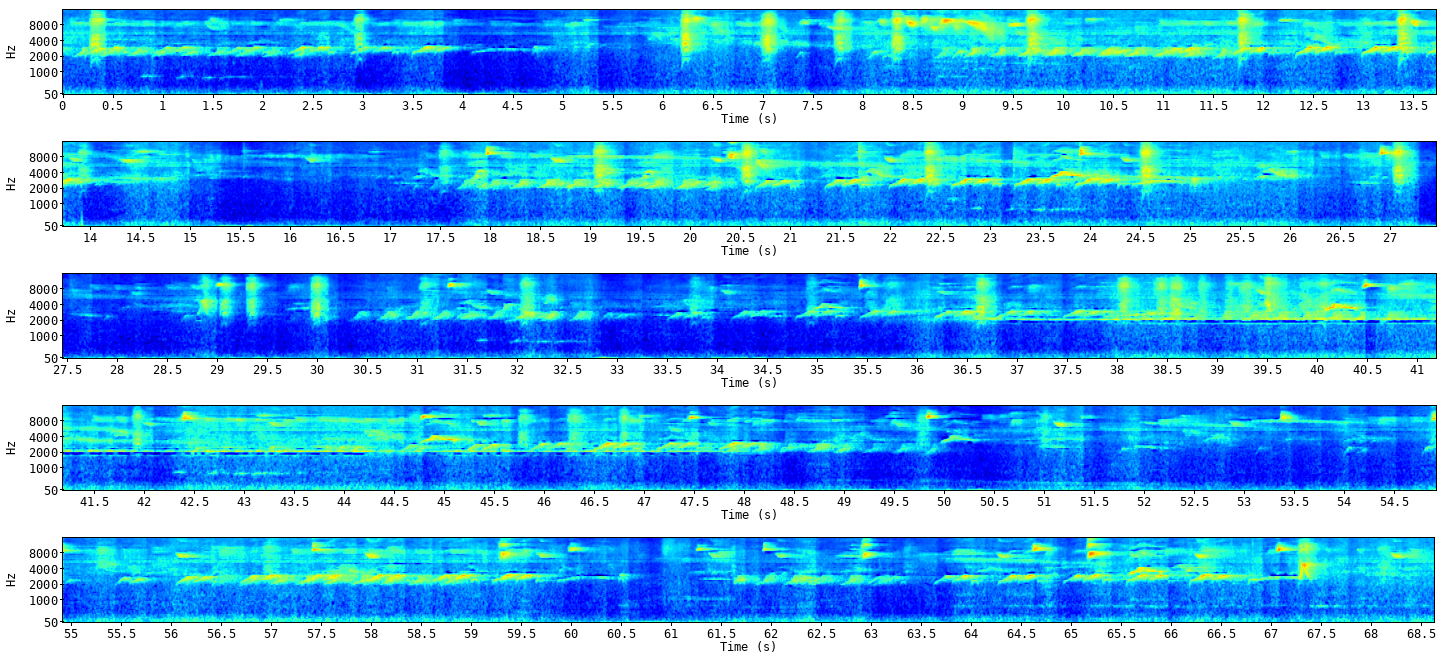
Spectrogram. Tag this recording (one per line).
ambient
America
birds
Central
environment
field-recording
forest
insects
jungle
monkeys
